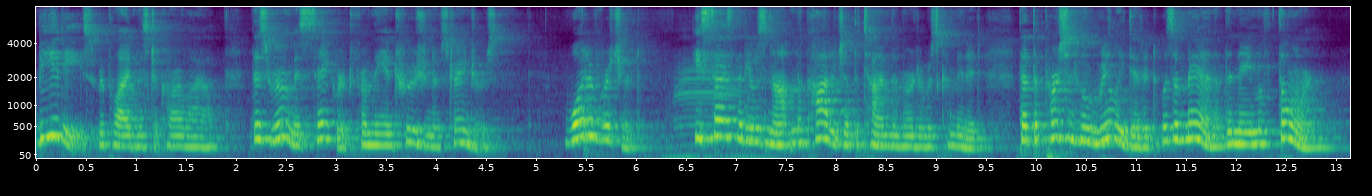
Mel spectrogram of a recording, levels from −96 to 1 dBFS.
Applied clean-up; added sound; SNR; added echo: none; Livestock, farm animals, working animals; 20 dB; reverberation time 1.0 s.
